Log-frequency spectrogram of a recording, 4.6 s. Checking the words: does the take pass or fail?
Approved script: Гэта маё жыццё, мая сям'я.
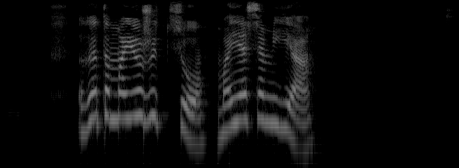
pass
